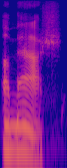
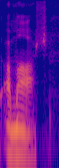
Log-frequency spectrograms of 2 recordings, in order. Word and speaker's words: Amash: I know it's not Amash. I think I pronounced it Amash and someone said it's Amash.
